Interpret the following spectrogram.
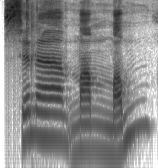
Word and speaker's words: Cinnamomum: Cinnamomum?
